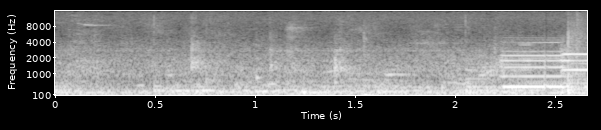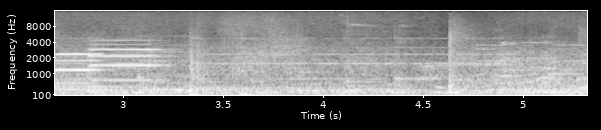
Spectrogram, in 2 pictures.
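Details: Syringe pump alarm in a cardiac intensive care unit; the pumps deliver medications through connected lines.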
